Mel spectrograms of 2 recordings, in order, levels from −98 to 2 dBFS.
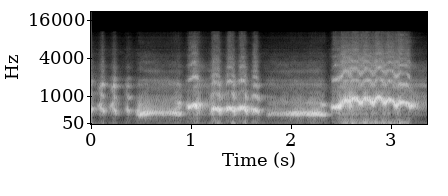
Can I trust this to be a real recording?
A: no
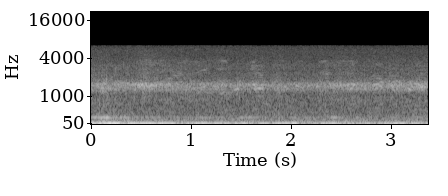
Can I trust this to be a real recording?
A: yes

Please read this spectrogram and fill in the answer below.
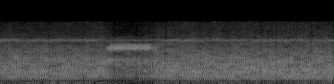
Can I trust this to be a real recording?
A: no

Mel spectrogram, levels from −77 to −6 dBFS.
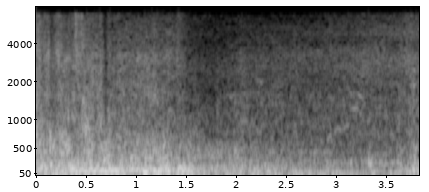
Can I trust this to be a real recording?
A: yes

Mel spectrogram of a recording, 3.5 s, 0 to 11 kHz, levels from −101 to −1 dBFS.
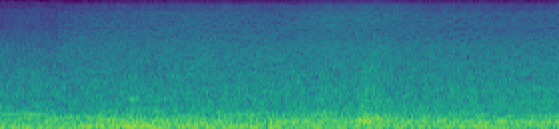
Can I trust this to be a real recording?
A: yes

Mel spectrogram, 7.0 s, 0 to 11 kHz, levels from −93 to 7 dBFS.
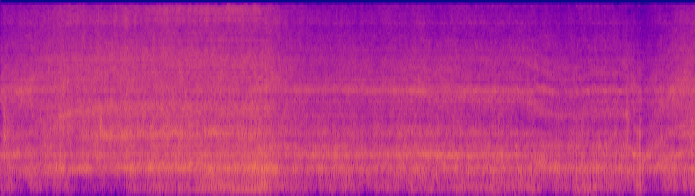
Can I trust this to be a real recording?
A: no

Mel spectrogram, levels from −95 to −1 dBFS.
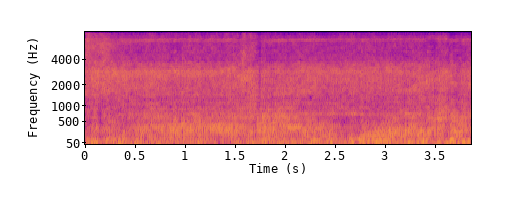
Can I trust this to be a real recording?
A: no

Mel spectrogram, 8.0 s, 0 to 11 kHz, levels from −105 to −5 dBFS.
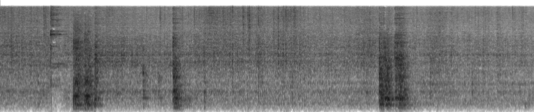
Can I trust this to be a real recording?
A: yes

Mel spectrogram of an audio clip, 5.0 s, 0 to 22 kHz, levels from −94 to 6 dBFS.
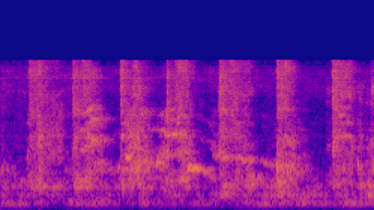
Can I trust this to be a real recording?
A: no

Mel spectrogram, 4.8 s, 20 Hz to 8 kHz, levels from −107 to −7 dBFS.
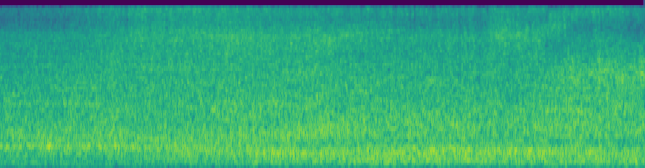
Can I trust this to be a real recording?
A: no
